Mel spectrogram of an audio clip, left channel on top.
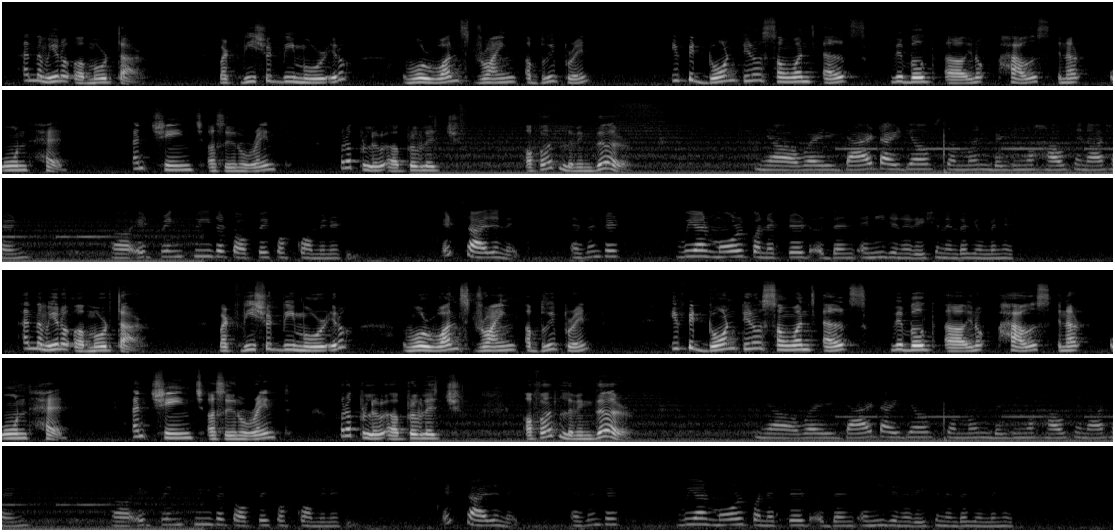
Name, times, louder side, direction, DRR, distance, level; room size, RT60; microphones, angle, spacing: voice 1, 0.2-1.4 2.2-3.5 4.0-5.9 6.7-8.6 8.9-10.8 11.1-11.8 12.4-13.8 14.5-15.7 16.3-17.4, right 3 dB, 35° right, 0.4 m, -26 dB
sound 1, 15.2-24.3, left 1 dB, 25° left, 3.1 m, -48 dB
voice 2, 18.6-22.5 23.3-25.8 26.6-27.4 27.9-28.4 29.0-32.4, left 5 dB, 55° left, 0.5 m, -36 dB
head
